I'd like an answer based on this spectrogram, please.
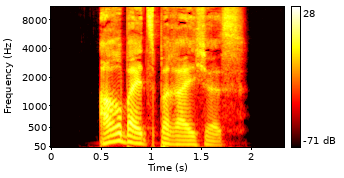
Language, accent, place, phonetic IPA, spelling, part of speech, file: German, Germany, Berlin, [ˈaʁbaɪ̯t͡sbəˌʁaɪ̯çəs], Arbeitsbereiches, noun, De-Arbeitsbereiches.ogg
- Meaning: genitive singular of Arbeitsbereich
